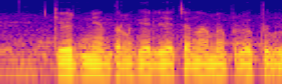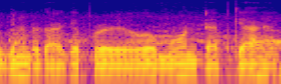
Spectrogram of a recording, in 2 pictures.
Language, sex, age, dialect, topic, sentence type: Hindi, male, 31-35, Awadhi Bundeli, agriculture, question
